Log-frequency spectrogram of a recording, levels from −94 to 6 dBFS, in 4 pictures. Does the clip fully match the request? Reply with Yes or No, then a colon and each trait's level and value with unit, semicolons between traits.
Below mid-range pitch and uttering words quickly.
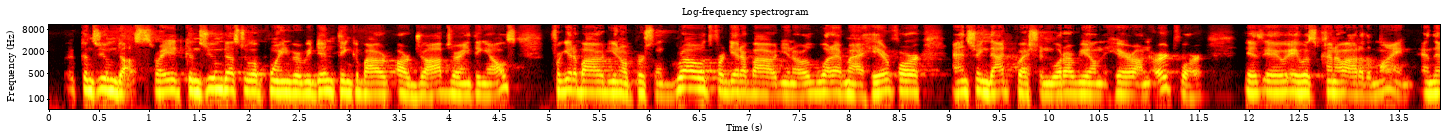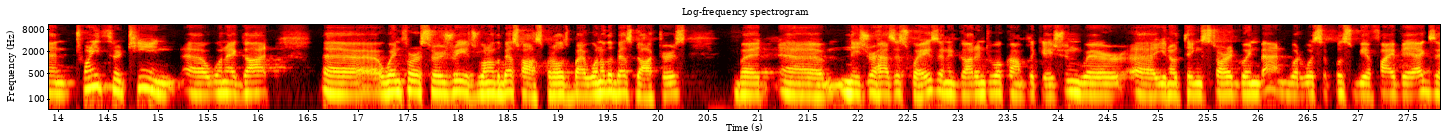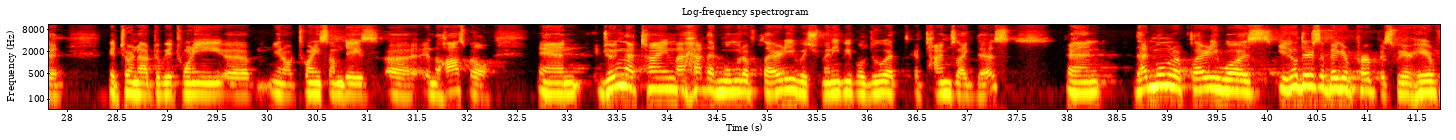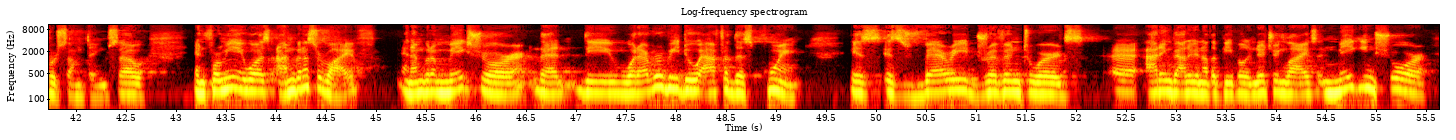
No: medium, 150 Hz; fast, 215 wpm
